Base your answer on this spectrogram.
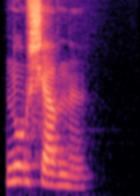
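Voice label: "нурсявны", Komi, female; kpv; audio dict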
